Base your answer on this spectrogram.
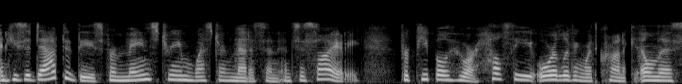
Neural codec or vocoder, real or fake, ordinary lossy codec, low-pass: vocoder, 44.1 kHz, 128 mel bands, Pupu-Vocoder; fake; AAC, 32 kbps; 7.2 kHz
